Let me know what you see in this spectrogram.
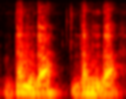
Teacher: you've got the dental du followed immediately by the retroflex du and preceded by the nasal d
